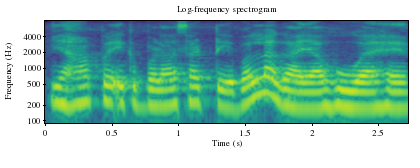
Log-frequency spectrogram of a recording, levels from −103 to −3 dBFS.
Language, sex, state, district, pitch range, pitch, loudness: Hindi, female, Jharkhand, Garhwa, 180-220 Hz, 200 Hz, -15 LUFS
